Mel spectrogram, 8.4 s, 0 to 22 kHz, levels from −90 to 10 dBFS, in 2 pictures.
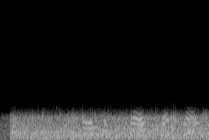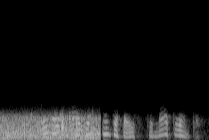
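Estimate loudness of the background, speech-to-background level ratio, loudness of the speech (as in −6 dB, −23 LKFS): −26.5 LKFS, −3.0 dB, −29.5 LKFS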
